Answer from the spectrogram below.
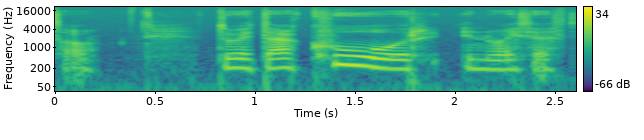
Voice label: "cwr", Welsh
